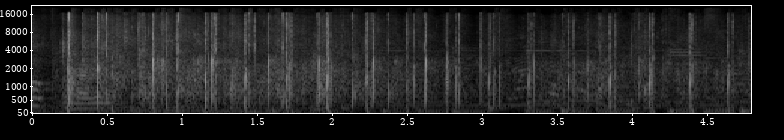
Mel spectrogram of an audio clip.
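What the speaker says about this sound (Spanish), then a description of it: "Un aplauso." A studio audience on a Spanish-language family talk show claps in uneven, distinct claps with voices mixed in as the programme closes.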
